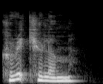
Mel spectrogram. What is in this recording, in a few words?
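"curriculum", British English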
